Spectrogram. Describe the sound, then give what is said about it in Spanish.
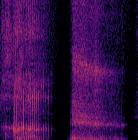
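A person imitates a hypnotized person snoring, with two drawn-out, rattling snore sounds separated by a short pause, fairly loud, with no talking. “que hipnotizan a la gente y la gente, ahí se queda, no se cae, está paradita, pero está ahí Y empieza hasta como a roncar.”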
